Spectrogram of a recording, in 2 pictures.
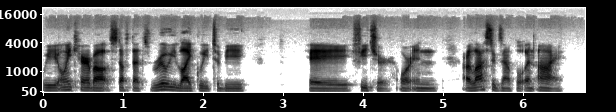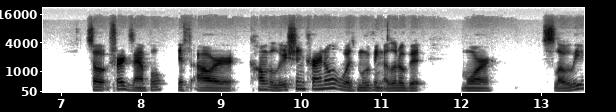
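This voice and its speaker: On a very clean recording with a silent background, a man with an ordinary speaking voice talks at medium pitch and a moderate pace with ordinary pitch variation. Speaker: student workshop leader. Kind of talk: lecture.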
